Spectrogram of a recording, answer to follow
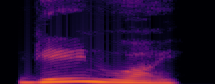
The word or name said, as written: ಗೇಣ್ವಾಯ್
